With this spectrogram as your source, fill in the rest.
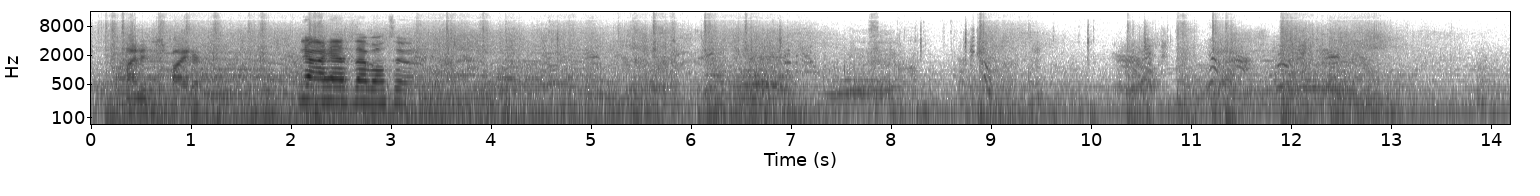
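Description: Magic spells crackle and burst with sharp impacts during a fight.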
